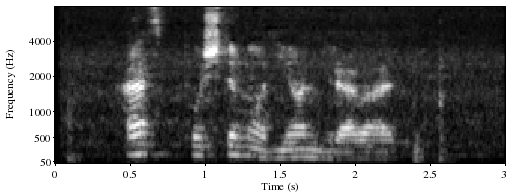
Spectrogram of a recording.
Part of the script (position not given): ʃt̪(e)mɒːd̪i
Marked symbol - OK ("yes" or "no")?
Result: yes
